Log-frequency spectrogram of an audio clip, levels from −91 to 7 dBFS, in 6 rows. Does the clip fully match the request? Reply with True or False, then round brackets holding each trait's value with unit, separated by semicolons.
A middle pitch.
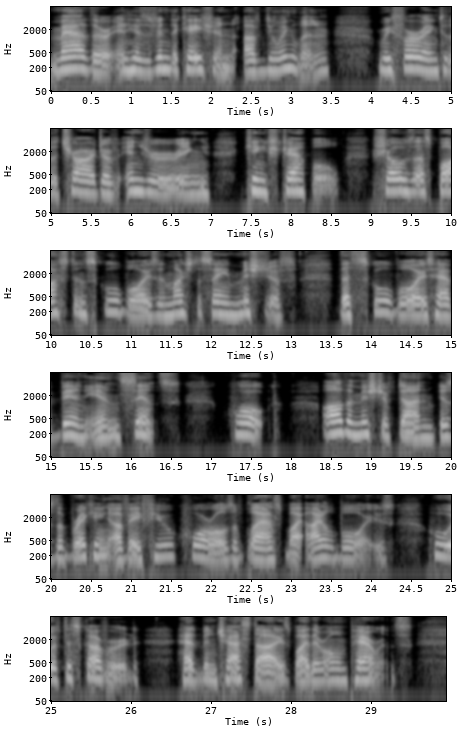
True (175 Hz)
